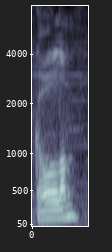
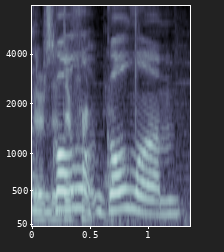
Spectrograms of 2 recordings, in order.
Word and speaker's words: golem: i mean it's a i specifically call it golem just so i don't mix it up with gollum because when i hear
